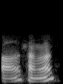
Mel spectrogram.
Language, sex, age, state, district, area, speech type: Goan Konkani, male, 45-60, Goa, Bardez, rural, conversation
